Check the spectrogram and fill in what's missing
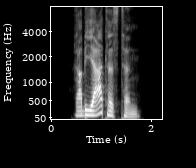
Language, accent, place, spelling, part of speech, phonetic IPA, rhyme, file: German, Germany, Berlin, rabiatesten, adjective, [ʁaˈbi̯aːtəstn̩], -aːtəstn̩, De-rabiatesten.ogg
- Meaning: 1. superlative degree of rabiat 2. inflection of rabiat: strong genitive masculine/neuter singular superlative degree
